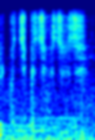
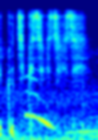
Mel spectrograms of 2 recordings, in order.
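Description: First: Soft cat call. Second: Much higher, soft sing-song cuți cuți; squeaky cat call. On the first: Parent softly calling the shy cat Rolly. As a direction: murmur it gently to the cat. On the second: Parent luring the cat Rolly with a squeaky high call. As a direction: pitch it way up to tempt the cat. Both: Real, not acted. Coaxing a frightened cat closer.

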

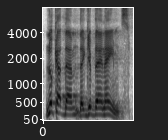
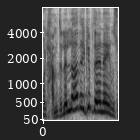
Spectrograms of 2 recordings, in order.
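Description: First: Lightly acted reproach; disapproving critic. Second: Lifted, emphatic approval; approving correction. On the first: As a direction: act out a community member tutting at donors. Acting out critics of named donors. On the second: Acted. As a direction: counter the critics by praising the donors.

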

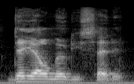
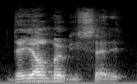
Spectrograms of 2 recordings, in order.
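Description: Both takes have the same delivery.

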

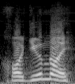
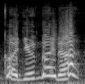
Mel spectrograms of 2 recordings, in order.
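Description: First: Said in the usual way. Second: Fake-sob the apology with a laugh; mock crying. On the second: Player mock-sobbing as he takes the dying friend's gun. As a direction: whimper it jokingly, pitch up.

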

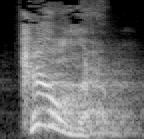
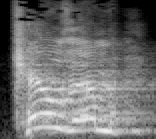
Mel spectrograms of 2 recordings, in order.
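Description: First: Raised cry of kill them; shouted command. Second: Kill pitched high and loud, fever peak; higher, louder shouted command. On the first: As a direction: urge the mob to attack. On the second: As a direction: scream it at the mob, escalating. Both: Acted.

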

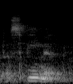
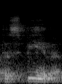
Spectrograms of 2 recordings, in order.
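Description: First: Da spime with a short, clipped i in spime; correct pronunciation. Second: Da spime with a drawn-out i in spime; wrong pronunciation. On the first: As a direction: say da spime the right way, i kept short. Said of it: "but da spime". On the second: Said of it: "not da spime". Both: Shown as a demonstration.

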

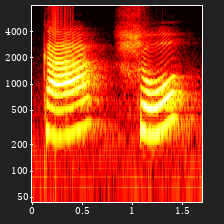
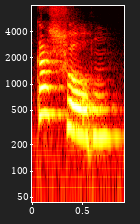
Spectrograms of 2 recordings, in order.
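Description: First: "Cachorro" lento, CA... CHOR... RO; três pedacinhos. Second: Said in the usual way. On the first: Shown as a demonstration. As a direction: separe "Cachorro" com pausas entre as sílabas. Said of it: "Três pedacinhos". ("Cachorro" silabado, bem devagar) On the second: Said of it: "Vamos aos exemplos".

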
